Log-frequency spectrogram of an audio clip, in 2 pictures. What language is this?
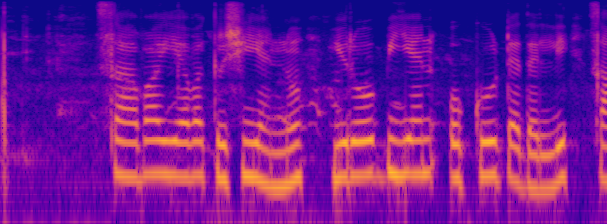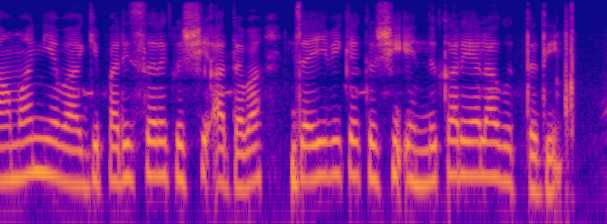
Kannada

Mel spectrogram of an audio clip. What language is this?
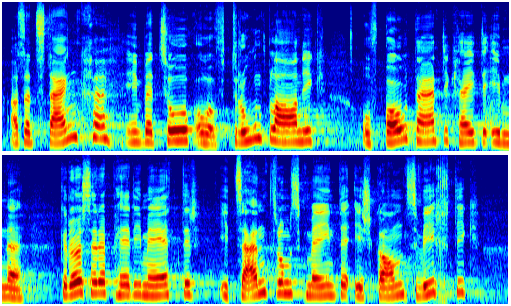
Swiss German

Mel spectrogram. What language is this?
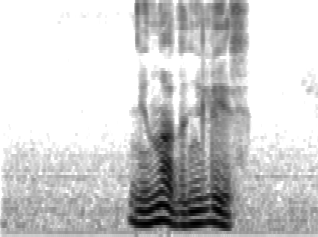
Russian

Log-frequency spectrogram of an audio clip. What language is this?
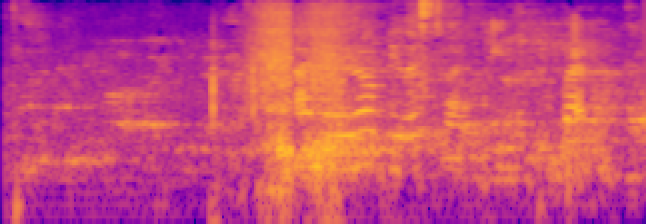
Swahili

